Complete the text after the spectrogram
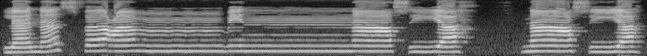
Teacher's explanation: صاد کو منہ بھر کر بولنا ہے کیونکہ صاد موٹے حروف میں سے ہے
